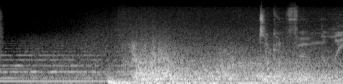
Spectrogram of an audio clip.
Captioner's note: thunder rumbling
